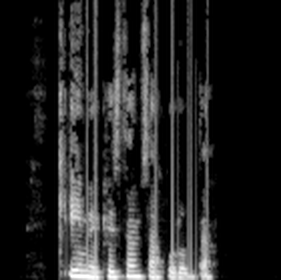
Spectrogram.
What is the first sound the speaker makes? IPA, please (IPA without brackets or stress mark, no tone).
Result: kʼ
